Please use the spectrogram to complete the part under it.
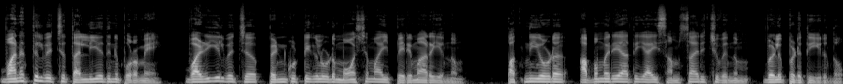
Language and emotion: Malayalam, neutral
